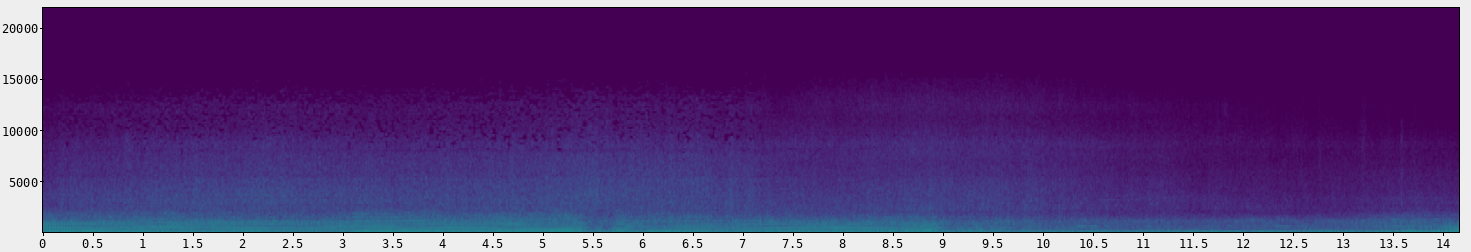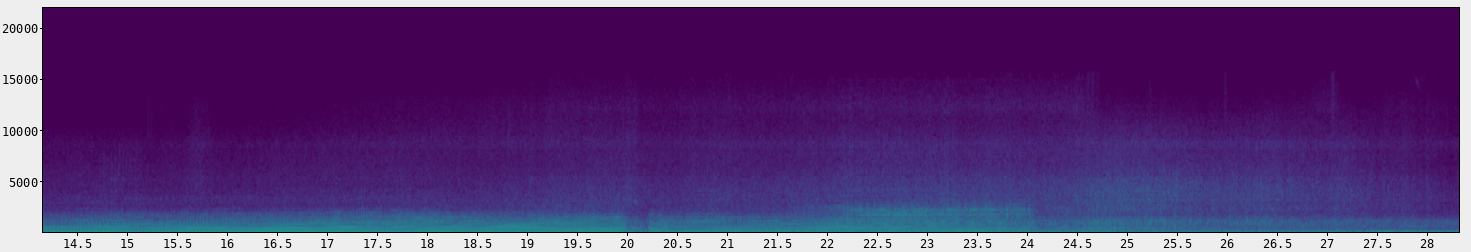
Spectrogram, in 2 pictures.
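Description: Ford Mustang engine heard from inside the cabin under hard acceleration on track, its pitch climbing through the gears with short breaks at several upshifts, then easing and climbing again later on.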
